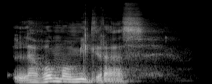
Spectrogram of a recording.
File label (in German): deutsch esperanto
